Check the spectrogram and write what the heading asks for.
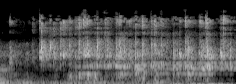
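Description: A small group of people clapping their hands in applause. The quick, dense clapping starts about half a second in.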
